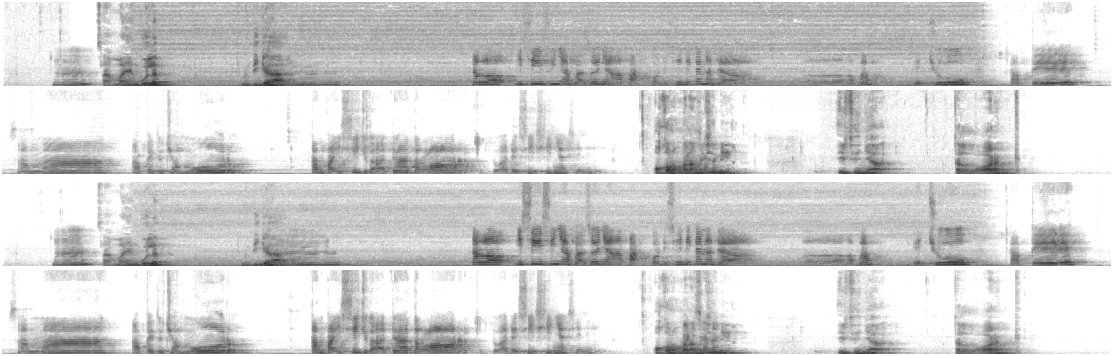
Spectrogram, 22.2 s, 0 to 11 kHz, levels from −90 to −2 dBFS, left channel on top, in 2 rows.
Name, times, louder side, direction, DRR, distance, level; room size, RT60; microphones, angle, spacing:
voice 1, 0.5-0.9 2.7-3.5 4.7-7.6 8.0-8.8 9.1-9.7 10.1-10.8 11.2-13.5 14.2-17.0 17.9-18.3, right 2 dB, 25° right, 1.6 m, -34 dB
voice 2, 1.0-1.9 2.4-2.9 17.6-18.5 19.4-20.1 20.6-21.3, left 3 dB, 35° left, 0.7 m, -29 dB
sound 1, 1.3-14.7, left 2 dB, 70° left, 3.6 m, -47 dB
24.0 x 20.5 x 2.5 m
head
